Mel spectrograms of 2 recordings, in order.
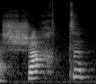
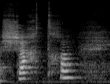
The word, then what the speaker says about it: charte: qui provoque des erreurs c'est la charte de la laïcité souvent on va dire la chartre et puis 4 documents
